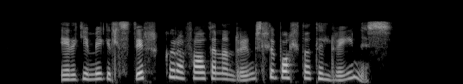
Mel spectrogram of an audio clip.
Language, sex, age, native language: Icelandic, female, 30-39, Icelandic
